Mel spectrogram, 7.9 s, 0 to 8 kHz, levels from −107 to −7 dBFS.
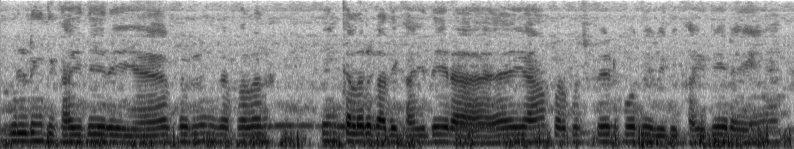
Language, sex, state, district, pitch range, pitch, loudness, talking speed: Hindi, male, Haryana, Rohtak, 135-155 Hz, 145 Hz, -16 LUFS, 190 wpm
